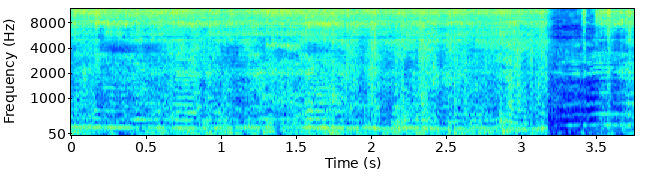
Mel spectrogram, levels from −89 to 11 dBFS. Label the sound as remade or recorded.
remade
